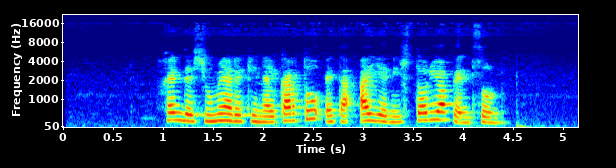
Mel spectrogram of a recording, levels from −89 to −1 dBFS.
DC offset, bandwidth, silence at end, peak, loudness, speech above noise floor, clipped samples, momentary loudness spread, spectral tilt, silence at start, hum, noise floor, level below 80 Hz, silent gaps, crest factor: under 0.1%; 16 kHz; 0.75 s; -2 dBFS; -19 LUFS; 43 dB; under 0.1%; 8 LU; -8 dB/octave; 1 s; none; -61 dBFS; -58 dBFS; none; 18 dB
